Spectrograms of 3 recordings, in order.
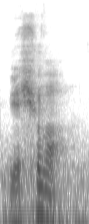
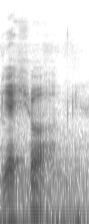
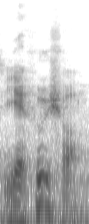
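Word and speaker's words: ישוע: to be the name Yeshua right you have heard of that name Yeshua you can also pronounce it as Yahushua so that's the Hebrew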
